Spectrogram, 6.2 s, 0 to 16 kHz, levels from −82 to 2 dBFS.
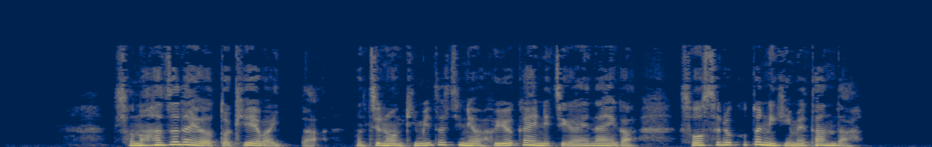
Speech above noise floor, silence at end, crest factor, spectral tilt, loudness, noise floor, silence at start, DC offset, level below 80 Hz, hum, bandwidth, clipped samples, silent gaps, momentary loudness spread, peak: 42 dB; 0.5 s; 16 dB; -6 dB/octave; -20 LUFS; -61 dBFS; 0.8 s; under 0.1%; -60 dBFS; none; 11.5 kHz; under 0.1%; none; 14 LU; -4 dBFS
